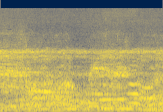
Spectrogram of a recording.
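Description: Haunted-house soundtrack playing: a steady low drone with short sliding tones over it. A man laughs briefly at the start.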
